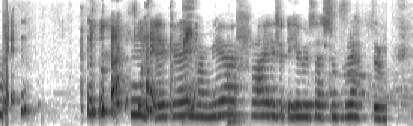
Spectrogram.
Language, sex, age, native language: Icelandic, female, 11, Icelandic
